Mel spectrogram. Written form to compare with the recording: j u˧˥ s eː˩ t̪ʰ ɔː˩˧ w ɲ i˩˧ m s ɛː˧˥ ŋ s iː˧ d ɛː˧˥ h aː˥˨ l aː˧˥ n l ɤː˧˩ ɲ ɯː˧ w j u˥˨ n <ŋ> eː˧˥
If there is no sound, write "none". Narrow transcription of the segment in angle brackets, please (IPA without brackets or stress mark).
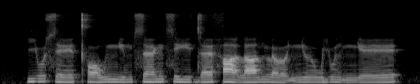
ɲ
